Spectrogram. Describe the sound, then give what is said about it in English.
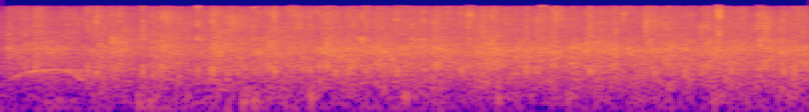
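A large audience bursts into sustained applause, dense and steady clapping for several seconds with a faint murmur of voices underneath. “You clap.”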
